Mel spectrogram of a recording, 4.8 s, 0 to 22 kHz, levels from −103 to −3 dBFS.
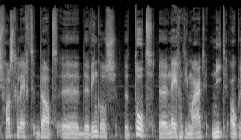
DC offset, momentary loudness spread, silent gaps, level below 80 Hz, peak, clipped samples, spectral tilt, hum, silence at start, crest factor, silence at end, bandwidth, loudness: under 0.1%; 6 LU; none; -64 dBFS; -6 dBFS; under 0.1%; -5 dB/octave; none; 0 s; 18 dB; 0 s; 19 kHz; -26 LUFS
